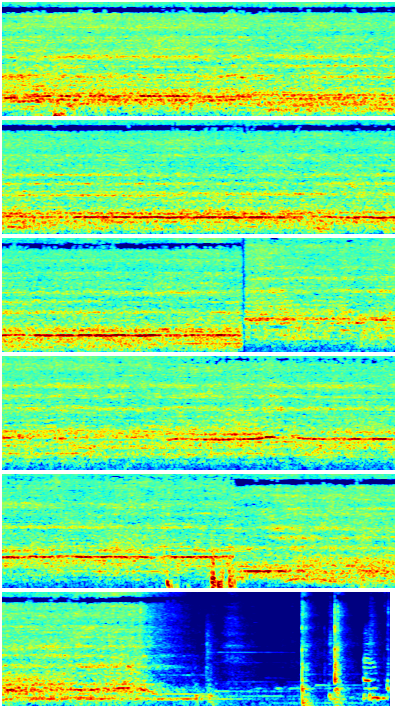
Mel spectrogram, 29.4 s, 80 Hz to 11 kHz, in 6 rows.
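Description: Handheld hair dryer running steadily while blowing out hair, a constant rush of air with a whine in it. The whine jumps higher about 13 seconds in and drops back about 23 seconds in. The dryer cuts off just before the end.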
